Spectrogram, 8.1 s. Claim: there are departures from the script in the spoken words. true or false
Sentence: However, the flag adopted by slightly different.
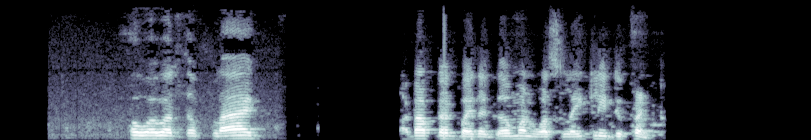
true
